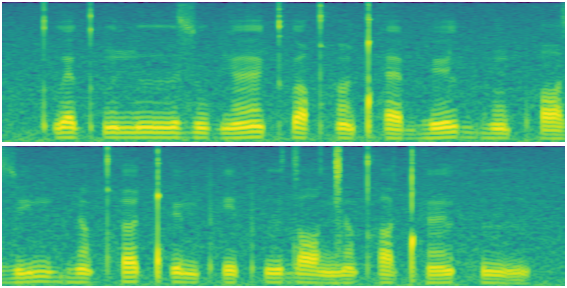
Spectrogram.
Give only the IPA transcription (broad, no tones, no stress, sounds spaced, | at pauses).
kʷʼ æ kʷʼ ẽ m ɯː z u ɡ æ̃ kʰ o qʰ ũ ǃʰ æ bʱ ø l bʱ õ pʰ ɑ z y m bʱ ẽ qʰ y ǃʰ ø m pʰ e pʰ ɯ d ɑː ŋ͡ǀ ẽ qʰ æ ǃʰ æ̃ l h ɯː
